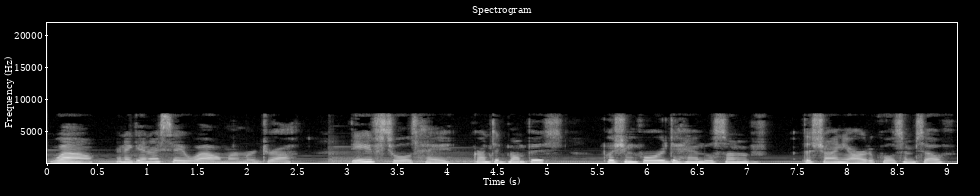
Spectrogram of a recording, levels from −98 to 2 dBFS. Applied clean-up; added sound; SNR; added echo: none; Musical instrument; 20 dB; none.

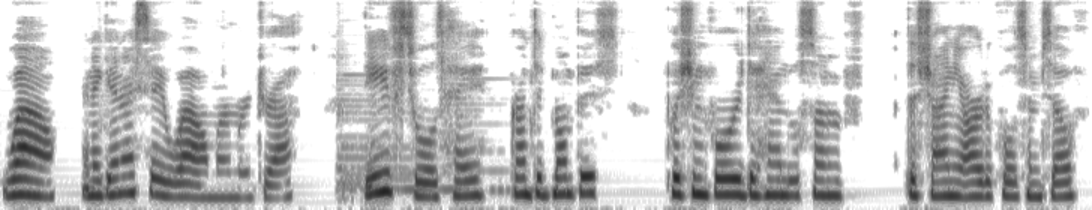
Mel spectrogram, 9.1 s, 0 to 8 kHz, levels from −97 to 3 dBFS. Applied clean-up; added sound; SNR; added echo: classical method spectral subtraction.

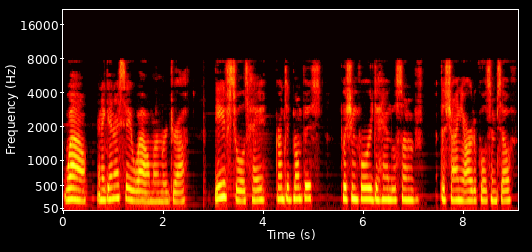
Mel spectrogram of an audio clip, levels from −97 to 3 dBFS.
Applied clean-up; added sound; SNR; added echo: neural mask model RNNoise.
